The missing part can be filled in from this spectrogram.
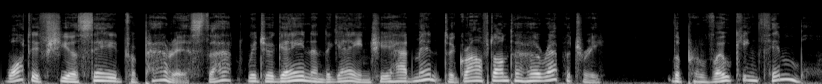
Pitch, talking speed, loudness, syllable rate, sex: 145 Hz, 160 wpm, -17 LUFS, 4.5 syllables/s, male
